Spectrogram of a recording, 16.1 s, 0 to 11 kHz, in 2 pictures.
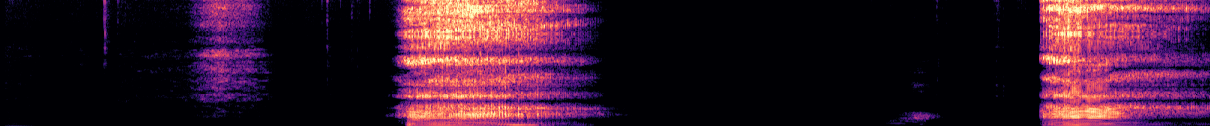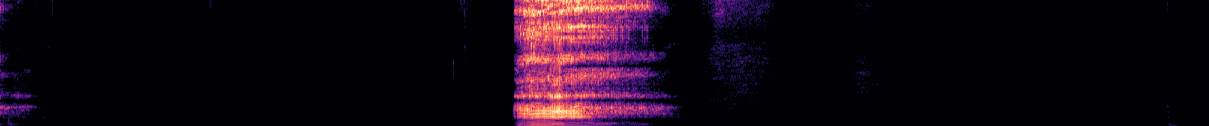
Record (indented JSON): {
  "exhalation_length": "16.1 s",
  "exhalation_amplitude": 32766,
  "exhalation_signal_mean_std_ratio": 0.31,
  "survey_phase": "beta (2021-08-13 to 2022-03-07)",
  "age": "65+",
  "gender": "Male",
  "wearing_mask": "No",
  "symptom_none": true,
  "smoker_status": "Never smoked",
  "respiratory_condition_asthma": false,
  "respiratory_condition_other": false,
  "recruitment_source": "REACT",
  "submission_delay": "2 days",
  "covid_test_result": "Negative",
  "covid_test_method": "RT-qPCR",
  "influenza_a_test_result": "Negative",
  "influenza_b_test_result": "Negative"
}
